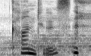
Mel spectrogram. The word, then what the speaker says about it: Cantus: I said it wrong at the beginning. Cantus.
